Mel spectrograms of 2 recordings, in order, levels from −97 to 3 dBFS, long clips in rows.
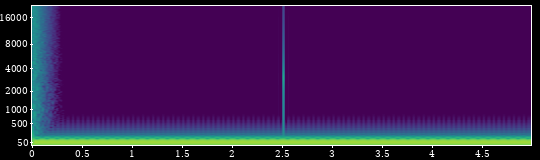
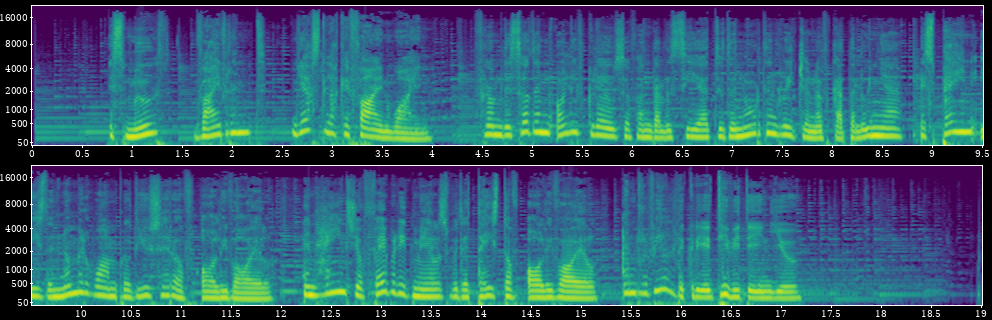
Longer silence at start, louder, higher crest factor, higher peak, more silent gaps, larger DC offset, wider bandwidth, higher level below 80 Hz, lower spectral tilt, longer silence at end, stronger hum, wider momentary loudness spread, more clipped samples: second, 0 s vs 0.5 s; second, -19 LUFS vs -13 LUFS; about the same, 8 dB vs 12 dB; second, -8 dBFS vs 0 dBFS; neither; neither; second, 3.6 kHz vs 18 kHz; first, -16 dBFS vs -34 dBFS; about the same, -6.5 dB/octave vs -7 dB/octave; second, 0 s vs 1.8 s; first, 60 Hz at -15 dBFS vs none; second, 0 LU vs 7 LU; neither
